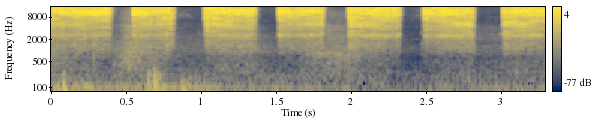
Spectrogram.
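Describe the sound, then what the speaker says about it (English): Spray paint from an aerosol can being sprayed on a car bumper, seven short hissing bursts separated by brief pauses, close and fairly quiet, with a couple of faint low knocks at the start. "Overspray with spray paint is one of the hardest things"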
